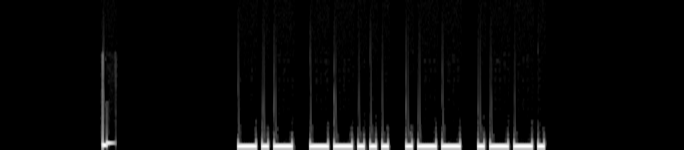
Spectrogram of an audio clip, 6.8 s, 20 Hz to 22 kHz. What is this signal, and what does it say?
Morse code, heard as a keyed tone, about 20 wpm, 700 Hz. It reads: K7WP
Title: Easy Call Signs Repeated 3x - 20wpm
